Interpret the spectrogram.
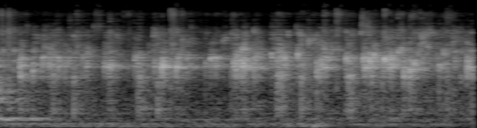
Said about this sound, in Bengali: ফোড়ন দিয়ে দিচ্ছি পাঁচ ফোড়ন গরম মশলা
